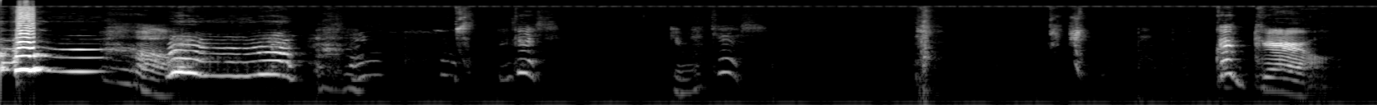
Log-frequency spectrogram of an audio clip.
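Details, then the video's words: Puggle dog howling alongside its owner indoors: a drawn-out wavering howl that slides downward, then shorter broken yelping notes, and a final rising-falling howl after a few seconds of near quiet. "Puggle Marley loves to howl"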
